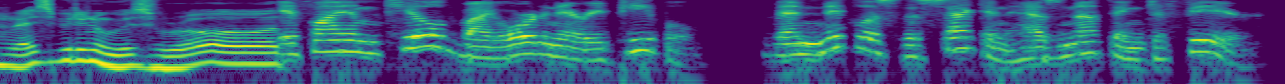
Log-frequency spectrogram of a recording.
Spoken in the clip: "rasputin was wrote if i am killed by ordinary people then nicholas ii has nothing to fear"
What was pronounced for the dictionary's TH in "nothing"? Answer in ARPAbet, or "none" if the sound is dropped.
TH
